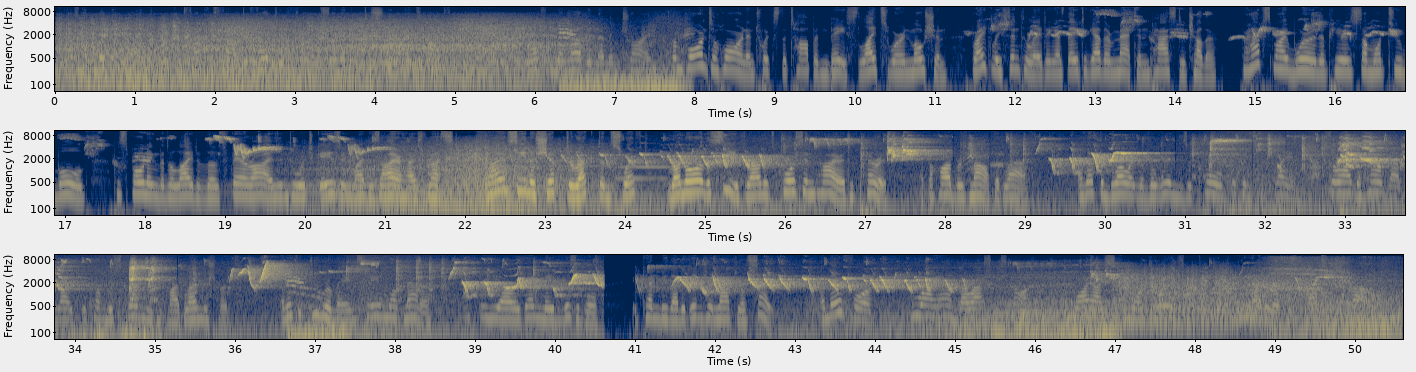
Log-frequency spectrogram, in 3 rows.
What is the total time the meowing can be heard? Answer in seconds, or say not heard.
3 s.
